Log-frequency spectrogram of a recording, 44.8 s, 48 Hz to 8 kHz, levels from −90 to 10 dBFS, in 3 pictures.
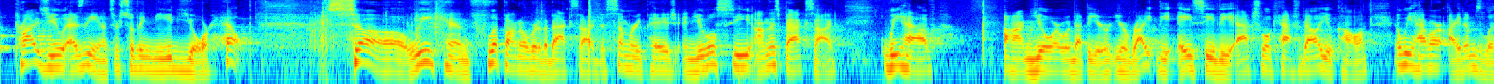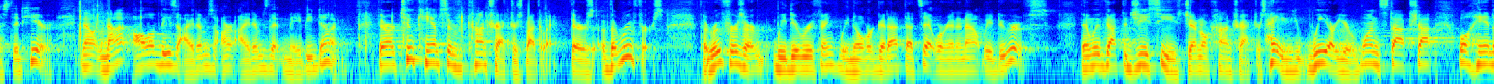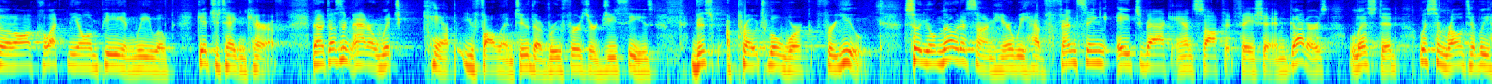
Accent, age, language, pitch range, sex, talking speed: American, 30-49, English, 120-160 Hz, male, 220 wpm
